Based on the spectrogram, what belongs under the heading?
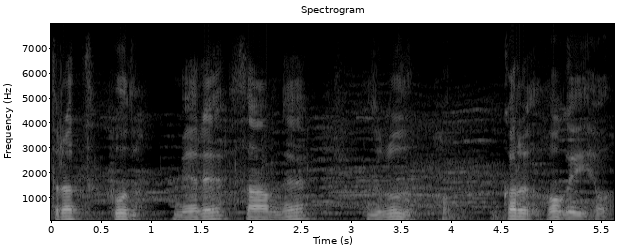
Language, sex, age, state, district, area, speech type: Urdu, male, 60+, Uttar Pradesh, Muzaffarnagar, urban, spontaneous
